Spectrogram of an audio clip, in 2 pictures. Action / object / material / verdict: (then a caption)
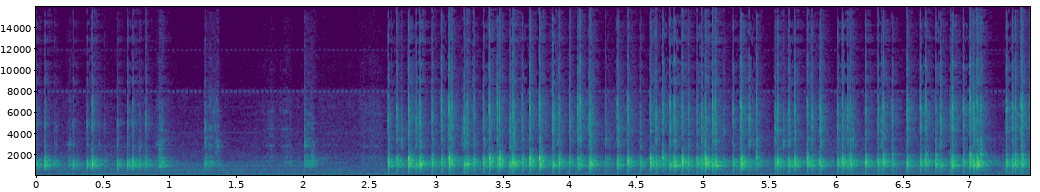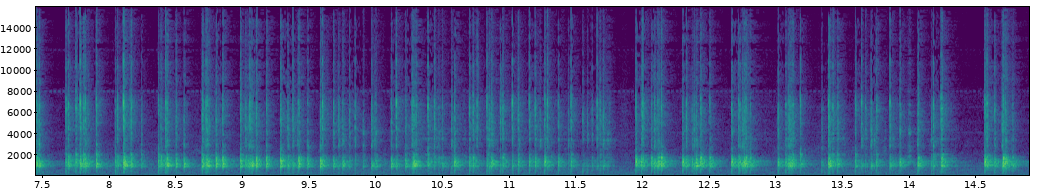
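tap / wooden slat frame / wood / none. Fingernails tap on the side slats of a large, open, triangular wooden triforce frame held upright. After a few sparse, quieter taps in the first two and a half seconds, the tapping turns into a fast, steady stream of dry, clicky knocks with a woody tone around 1.7 kHz and almost no ring. The stream breaks only for brief pauses near the twelve- and fifteen-second marks.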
